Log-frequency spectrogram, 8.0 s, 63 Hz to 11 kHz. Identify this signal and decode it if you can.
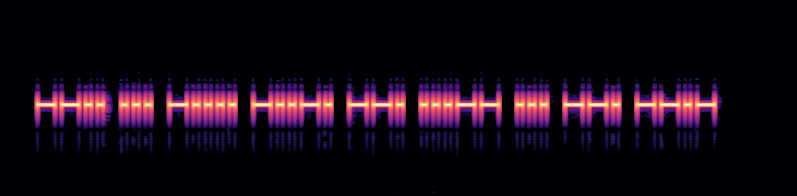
Morse code, heard as a keyed tone, about 20 wpm, 700 Hz. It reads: ZS6/G3SGQ
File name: UK MASTER QSOs TRAINING / 20WPM / UK MASTER QSOs 0029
